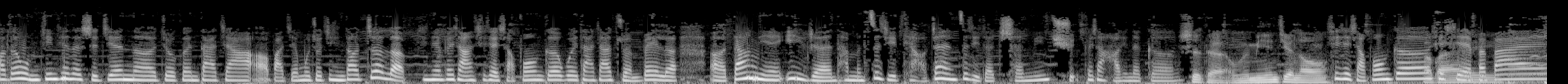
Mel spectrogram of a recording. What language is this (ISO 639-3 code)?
zho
